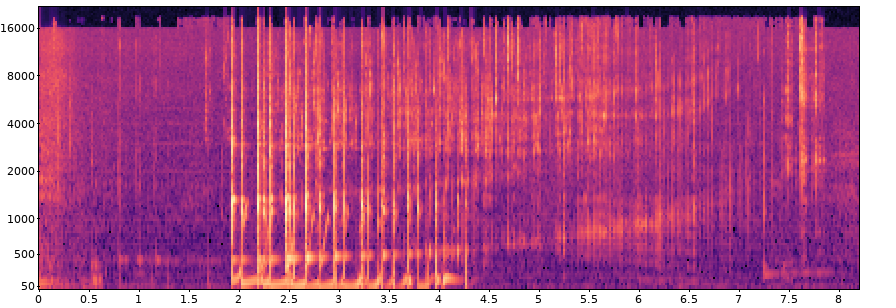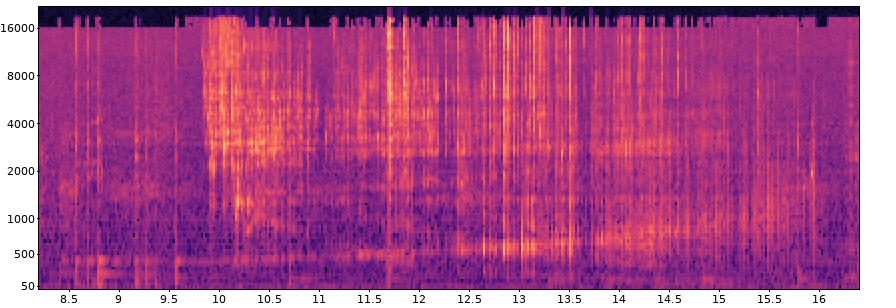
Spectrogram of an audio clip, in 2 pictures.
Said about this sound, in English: I watched how you poured that, so clearly you were taught how to pour a beer the same way I was.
